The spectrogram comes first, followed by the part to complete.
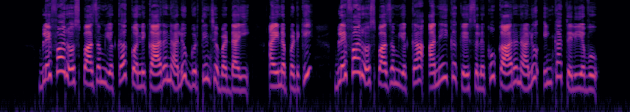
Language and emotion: Telugu, neutral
